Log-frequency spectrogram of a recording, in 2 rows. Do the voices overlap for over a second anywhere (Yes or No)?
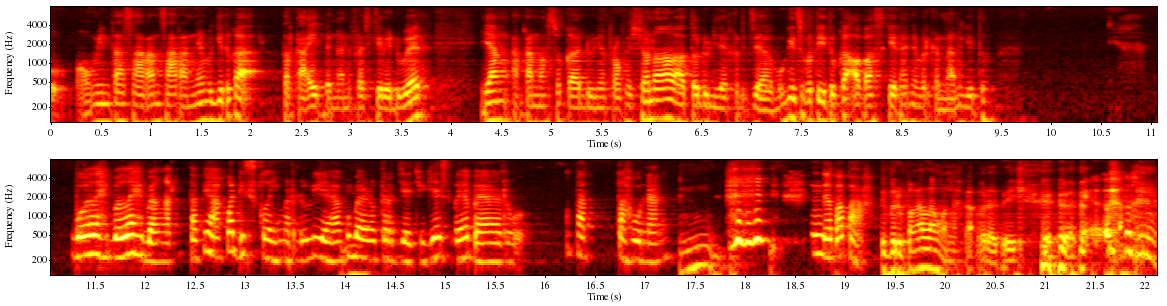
No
